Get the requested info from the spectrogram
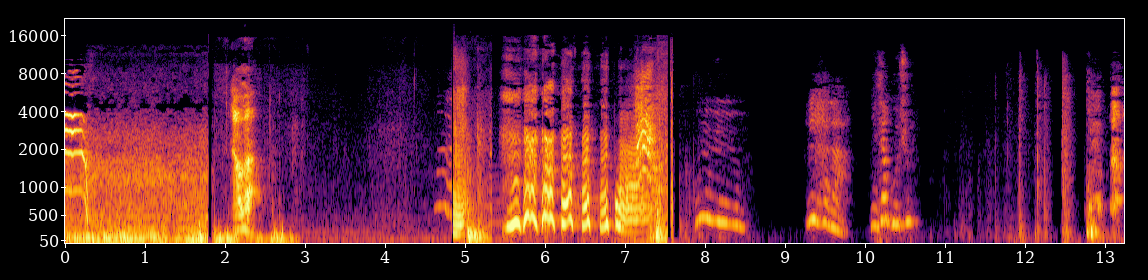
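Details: Domestic cat giving several drawn-out meows that bend up and then fall, clustered in the second half, after an opening of overlapping voices, thumps and light background music.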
